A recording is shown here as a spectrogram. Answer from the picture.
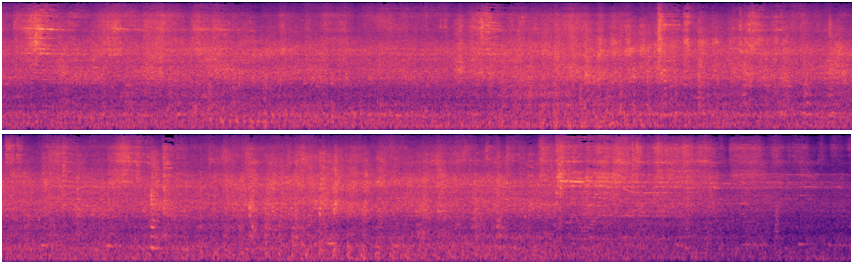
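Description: Covered grain hopper cars of a long freight train rolling past close by: a steady rumble with wheels clicking over the rail joints. It fades away near the end as the last car goes by.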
